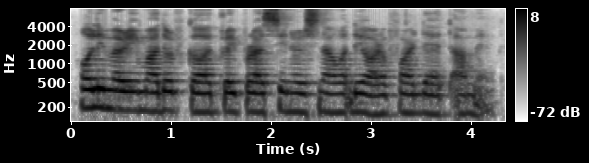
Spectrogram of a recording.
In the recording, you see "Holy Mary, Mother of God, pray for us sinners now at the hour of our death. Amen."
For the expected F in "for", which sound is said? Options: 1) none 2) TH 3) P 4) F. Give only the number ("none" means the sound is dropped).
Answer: 3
